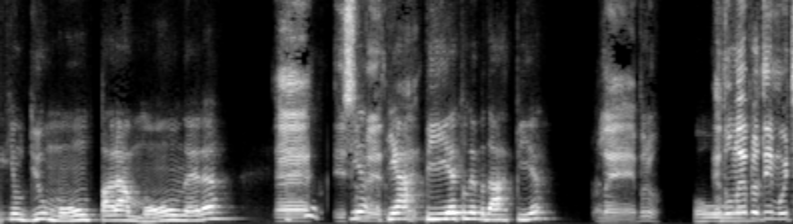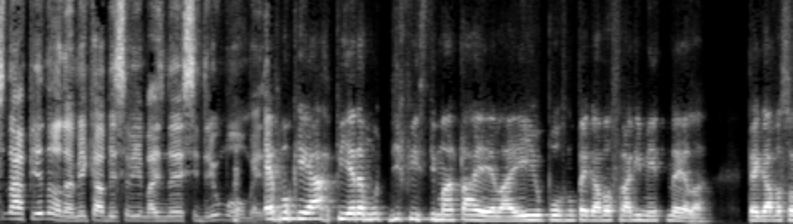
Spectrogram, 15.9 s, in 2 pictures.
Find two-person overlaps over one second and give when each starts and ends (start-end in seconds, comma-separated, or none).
2.8-4.2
